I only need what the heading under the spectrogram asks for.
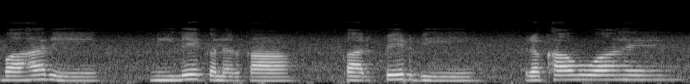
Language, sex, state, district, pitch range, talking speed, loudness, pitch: Hindi, female, Rajasthan, Jaipur, 180-215 Hz, 85 wpm, -15 LUFS, 195 Hz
